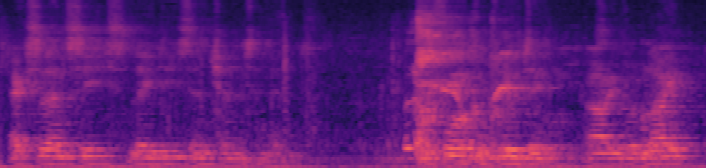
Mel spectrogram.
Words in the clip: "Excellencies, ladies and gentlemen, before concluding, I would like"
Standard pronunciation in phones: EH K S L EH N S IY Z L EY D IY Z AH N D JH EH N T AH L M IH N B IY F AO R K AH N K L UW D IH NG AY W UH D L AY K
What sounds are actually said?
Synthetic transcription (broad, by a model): EH K S L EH N S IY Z L EY D IY Z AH N JH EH N T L M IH N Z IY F AO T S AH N K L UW D IH NG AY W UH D L AY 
